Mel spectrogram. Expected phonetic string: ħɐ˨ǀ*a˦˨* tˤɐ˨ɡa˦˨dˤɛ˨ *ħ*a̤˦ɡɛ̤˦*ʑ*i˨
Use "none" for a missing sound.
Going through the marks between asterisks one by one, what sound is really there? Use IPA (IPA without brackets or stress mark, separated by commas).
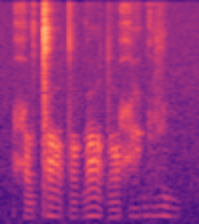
a˦˨, ħ, z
